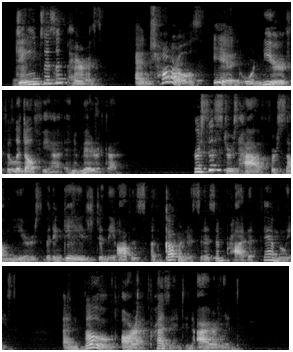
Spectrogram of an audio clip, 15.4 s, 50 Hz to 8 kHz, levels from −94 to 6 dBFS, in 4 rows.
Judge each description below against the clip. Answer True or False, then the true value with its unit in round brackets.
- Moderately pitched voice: True (175 Hz)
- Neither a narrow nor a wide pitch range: False (6.6 semitones)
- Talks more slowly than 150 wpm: True (135 wpm)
